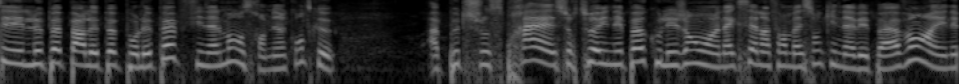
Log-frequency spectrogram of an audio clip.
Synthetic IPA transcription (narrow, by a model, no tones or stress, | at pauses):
sɛləpœplpaʁləpœpləpuʁləpœplfinalmɑ̃ɔ̃səʁɑ̃bjɛ̃kɔ̃t̪kə | apød̪əʃozpχɛsyʁt̪uaynepɔkuleʒɑ̃ɔ̃ɛ̃naksɛalɛ̃fɔʁmasjɔ̃kʲilnavɛpaːvɑ̃ayn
